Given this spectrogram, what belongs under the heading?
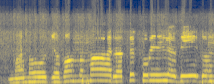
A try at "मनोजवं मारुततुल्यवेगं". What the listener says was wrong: मारत नहीं, मारुत तुल्य वेग।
